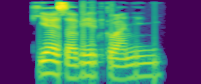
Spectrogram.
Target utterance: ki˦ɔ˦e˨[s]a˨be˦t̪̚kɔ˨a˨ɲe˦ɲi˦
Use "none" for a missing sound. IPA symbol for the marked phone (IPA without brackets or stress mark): s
